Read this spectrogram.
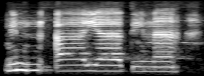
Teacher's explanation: Cara membacanya jelas tanpa mendengung. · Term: izhar halqi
